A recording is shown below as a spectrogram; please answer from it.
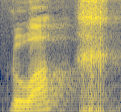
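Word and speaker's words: רוּחַ: 끝이 납니다 네 감사합니다 성룡 키 브리 어로 루와 라고 발음을 해야 됩니다 기독교에는 절기 란 것이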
